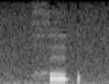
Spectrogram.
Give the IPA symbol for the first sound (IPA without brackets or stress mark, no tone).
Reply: h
